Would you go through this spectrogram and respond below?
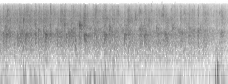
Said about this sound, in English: So at this time, let's welcome them to the stage and give them a huge round of applause.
